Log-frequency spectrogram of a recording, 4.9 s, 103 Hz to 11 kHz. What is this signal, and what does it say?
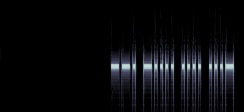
Morse code, heard as a keyed tone, about 22 wpm, 700 Hz. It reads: G6HV
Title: DXCC-100 Call Signs - 4 Characters - 22wpm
